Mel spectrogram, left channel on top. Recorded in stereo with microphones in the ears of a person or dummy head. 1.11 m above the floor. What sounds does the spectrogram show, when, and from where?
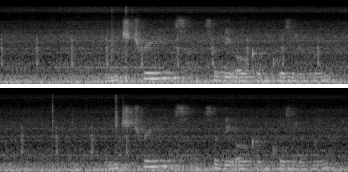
1.0 s a woman speaking: 10° left (ahead or behind), 0.7 m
